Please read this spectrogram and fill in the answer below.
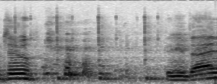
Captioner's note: laughing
